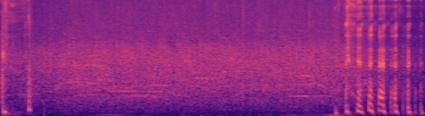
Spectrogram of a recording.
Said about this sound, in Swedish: Där får vi klippa in en stor applåd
